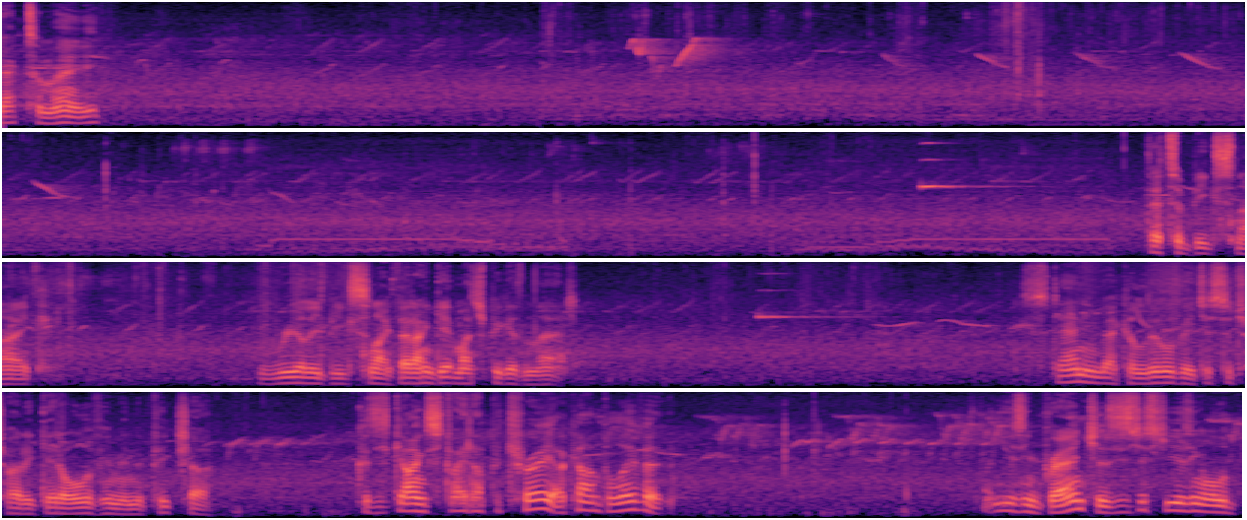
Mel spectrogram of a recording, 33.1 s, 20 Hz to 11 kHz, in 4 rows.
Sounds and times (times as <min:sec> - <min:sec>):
Outside, rural or natural: 0:00.0 - 0:33.1.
